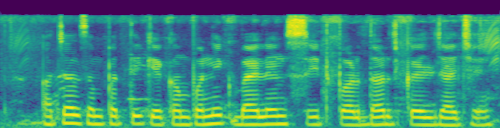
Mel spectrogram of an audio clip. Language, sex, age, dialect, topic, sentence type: Maithili, male, 18-24, Eastern / Thethi, banking, statement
